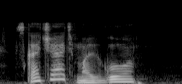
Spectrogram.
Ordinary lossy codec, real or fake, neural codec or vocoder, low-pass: AAC, 48 kbps; real; none; 7.2 kHz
